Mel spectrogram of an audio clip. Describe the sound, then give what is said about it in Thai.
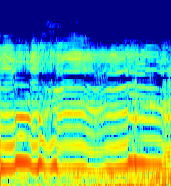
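A frightened person crying: a loud, high, wavering wail with a trembling, bending pitch that is sustained for just over a second. “จะร้องไห้ทำไมนักหนาเนี่ยฮะ”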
